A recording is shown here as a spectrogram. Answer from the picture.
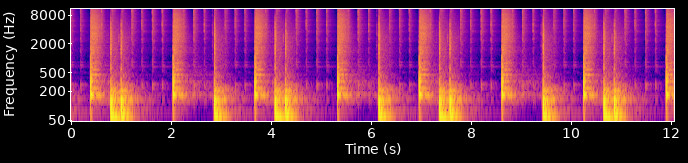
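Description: Drum kit playing a steady beat on its own: kick drum, snare and hi-hat in a repeating groove, the intro of the song before the rest of the band comes in.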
